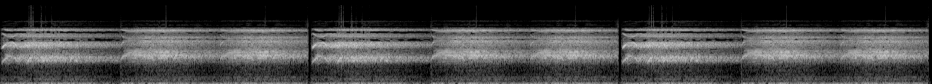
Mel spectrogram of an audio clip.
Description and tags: monkey-scream-long
long, yell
